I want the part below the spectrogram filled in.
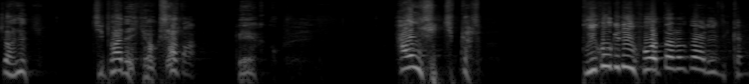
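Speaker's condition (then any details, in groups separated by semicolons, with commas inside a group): Cerebral palsy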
